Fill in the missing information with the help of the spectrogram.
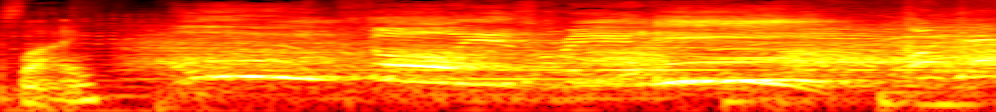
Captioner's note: audience cheering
